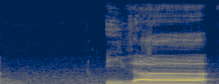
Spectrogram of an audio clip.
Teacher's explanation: ذال الف مد زبر، ذا 2 سے 3 الف کے برابر اس کو ہم لمبا کریں گے ، اور ذال کو نرمی سے پڑھیں گے، زبان کی نوک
